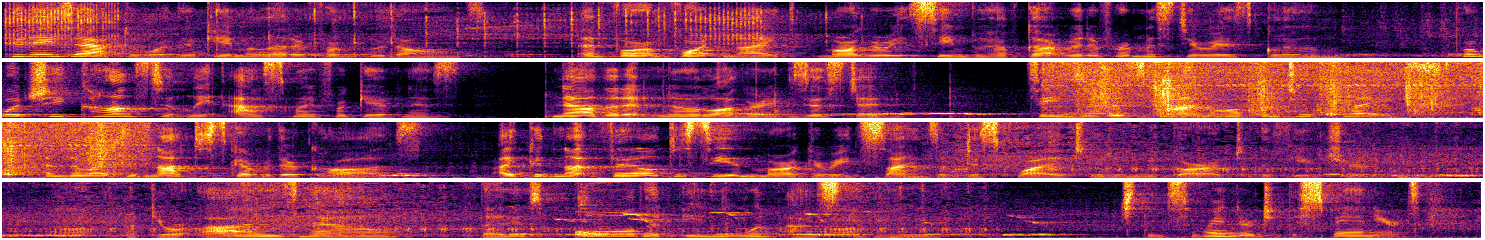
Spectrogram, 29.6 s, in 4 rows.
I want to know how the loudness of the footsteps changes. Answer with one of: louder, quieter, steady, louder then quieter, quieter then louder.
louder.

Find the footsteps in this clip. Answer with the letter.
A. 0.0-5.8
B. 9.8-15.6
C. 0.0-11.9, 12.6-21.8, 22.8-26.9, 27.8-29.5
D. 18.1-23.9
B.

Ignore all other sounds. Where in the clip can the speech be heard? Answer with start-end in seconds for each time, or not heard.
0.0-11.9, 12.6-21.8, 22.8-26.9, 27.8-29.5.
